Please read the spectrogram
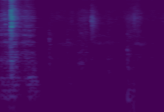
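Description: A drawknife pulled across wood clamped in a shave horse, one shaving stroke that scrapes for about half a second at the start. After it come a couple of faint knocks and creaks from the wooden bench.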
